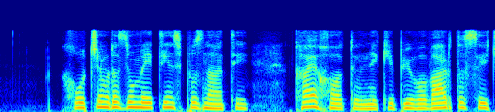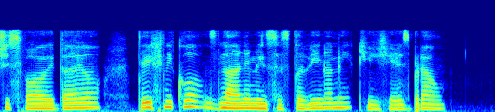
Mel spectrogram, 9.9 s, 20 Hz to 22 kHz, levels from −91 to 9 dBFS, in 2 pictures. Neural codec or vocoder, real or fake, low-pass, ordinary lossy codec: codec, 32 kHz, 1.9 kbps, SNAC; fake; 7.2 kHz; none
